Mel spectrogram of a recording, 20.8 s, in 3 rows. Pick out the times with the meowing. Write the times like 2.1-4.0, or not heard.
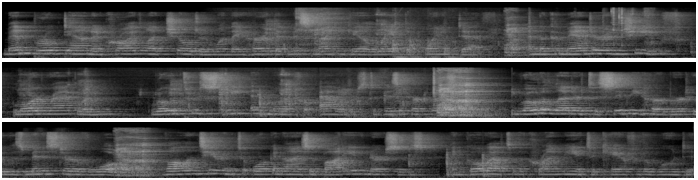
not heard.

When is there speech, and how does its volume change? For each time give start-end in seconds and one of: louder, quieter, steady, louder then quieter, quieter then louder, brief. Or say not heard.
0.0-20.7 steady.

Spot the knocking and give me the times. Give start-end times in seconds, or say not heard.
2.9-4.7, 9.1-9.9, 17.9-18.8.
